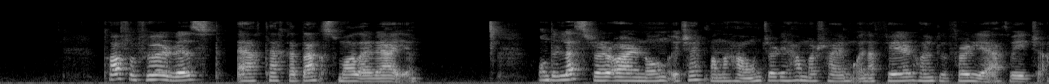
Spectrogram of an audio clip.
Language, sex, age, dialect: Faroese, female, 15-35, Norðurstreymoy/Eysturoy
